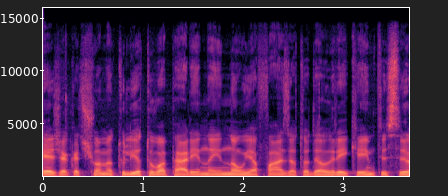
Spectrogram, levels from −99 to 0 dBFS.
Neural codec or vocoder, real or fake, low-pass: none; real; 14.4 kHz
